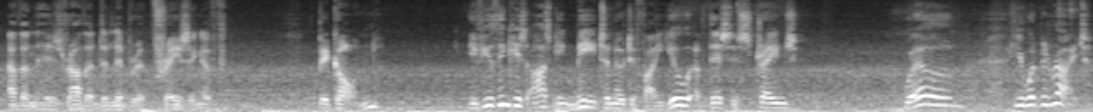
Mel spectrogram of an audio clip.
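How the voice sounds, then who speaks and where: A weary, troubled city ruler from a fantasy game. He speaks in formal, measured phrases at a middle pitch, exasperated by his burdens. Clear noise runs behind the voice. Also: big pitch swings. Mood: wry, reflective. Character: weary, exasperated city viscount, proud but troubled father. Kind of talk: dramatic video game dialogue.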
